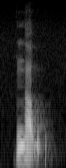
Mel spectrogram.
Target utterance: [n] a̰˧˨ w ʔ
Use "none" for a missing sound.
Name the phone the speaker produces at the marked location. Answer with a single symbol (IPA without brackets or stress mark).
n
